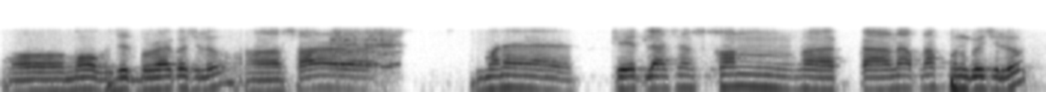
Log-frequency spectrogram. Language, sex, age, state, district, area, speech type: Assamese, male, 18-30, Assam, Golaghat, urban, conversation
